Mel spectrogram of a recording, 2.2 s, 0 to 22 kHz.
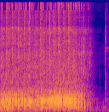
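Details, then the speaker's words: Echo SRM-210 string trimmer, first run right after a Zama carburetor rebuild: a low, unsteady idle that sags and quits in under two seconds. Idle speed set too low, to be fixed by turning in the carburetor idle screw. "is running a little bit kind of funny because it's running the the idle kind of sounds like a little bit too low it's idling a little bit too low"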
